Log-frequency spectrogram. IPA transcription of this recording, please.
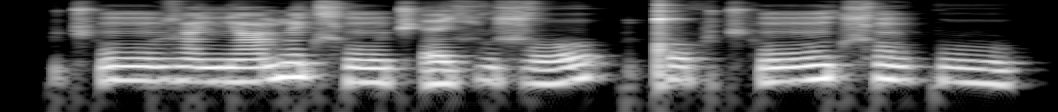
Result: t͡ʃʼ ũː ɮ ã ɲ ã b ɛ̃ t͡ɕʰ ũː t͡ʃʼ ɛ ç u ɕ o | ǃ o x t͡ʃʼ ũː t͡ɕʰ õ v k u

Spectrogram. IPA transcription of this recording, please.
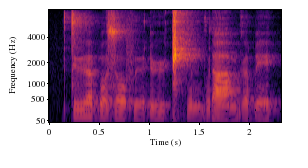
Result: t ɨː ə̯ ɓ o z o f ɨː ɗ ʉː ǁʰ i m b u ɾ aː m b ʉ ə̯ ɓ e

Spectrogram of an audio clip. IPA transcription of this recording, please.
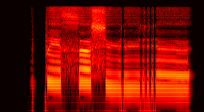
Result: p e˦ θ œ˦ s y˨ ɾ y˨ r ø˨

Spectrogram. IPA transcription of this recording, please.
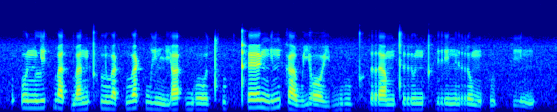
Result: ʔ o˧ n l i˥˩ t̚ w a˨˩ t̚ w a˦˥ n kʰ l u˨˩ a̯ k u˥˩ a̯ k w i˨˩ n j a˥˩ ʔ b oː˧ tʰ u˦˥ k̚ tʰ ɛː˥˩ ŋ i˥˩ n k a˩˦ w j ɔː˩˦ j b uː˧ kʰ r a˧ m t r u˧ n kʰ r i˧ n r o˨˩ m k u˨˩ ʔ k i˨˩ n

